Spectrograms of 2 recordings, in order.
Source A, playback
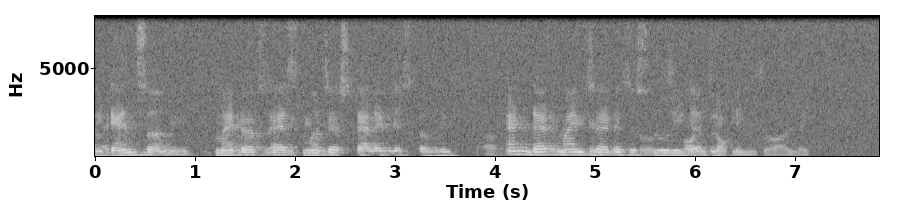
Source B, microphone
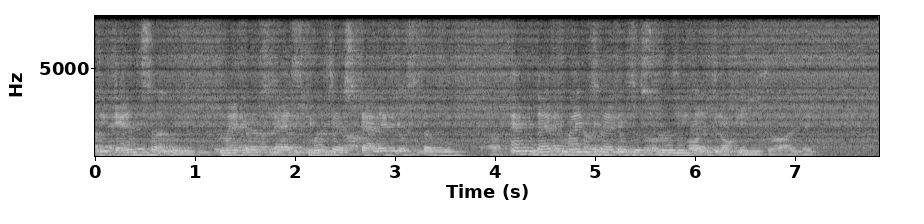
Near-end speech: present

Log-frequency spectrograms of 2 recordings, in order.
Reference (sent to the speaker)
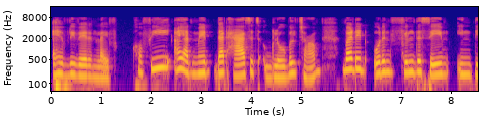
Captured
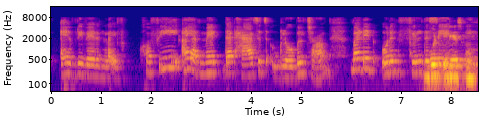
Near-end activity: present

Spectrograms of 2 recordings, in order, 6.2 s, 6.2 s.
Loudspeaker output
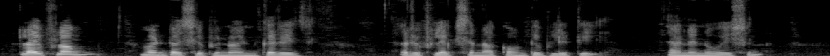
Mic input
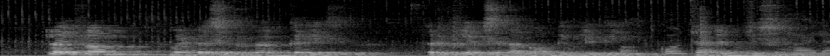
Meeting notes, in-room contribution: present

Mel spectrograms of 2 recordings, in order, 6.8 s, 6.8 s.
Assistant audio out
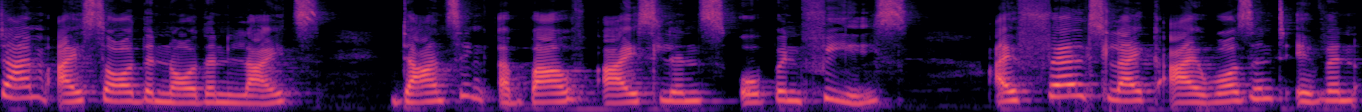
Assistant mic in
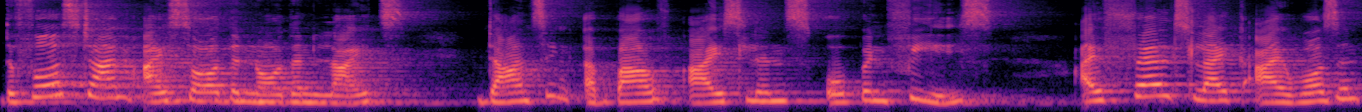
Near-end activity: none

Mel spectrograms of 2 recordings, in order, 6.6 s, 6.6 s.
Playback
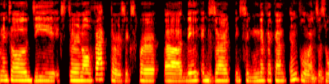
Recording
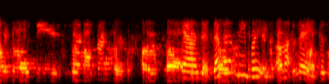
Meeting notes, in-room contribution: present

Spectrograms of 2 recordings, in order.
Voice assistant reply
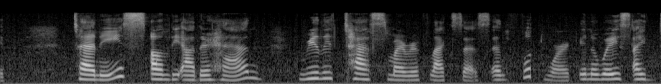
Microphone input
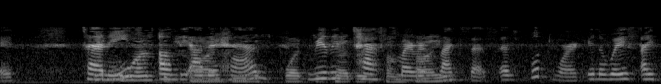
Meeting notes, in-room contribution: present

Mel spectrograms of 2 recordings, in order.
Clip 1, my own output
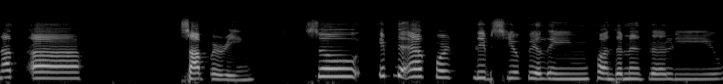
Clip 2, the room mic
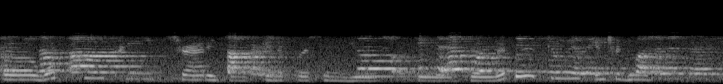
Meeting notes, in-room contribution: present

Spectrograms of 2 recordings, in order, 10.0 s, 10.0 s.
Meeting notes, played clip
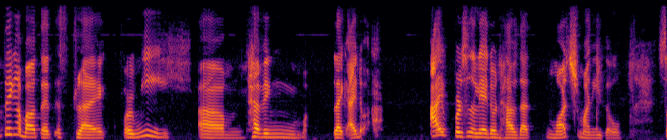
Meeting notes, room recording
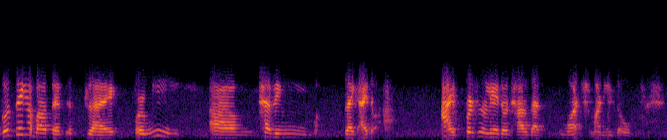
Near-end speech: none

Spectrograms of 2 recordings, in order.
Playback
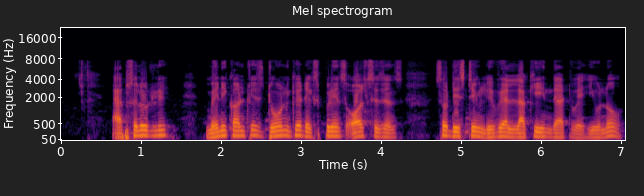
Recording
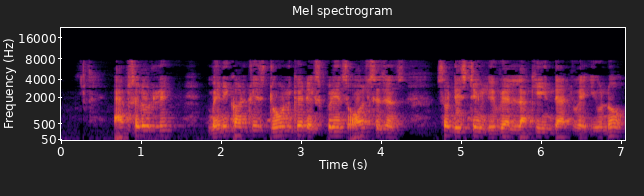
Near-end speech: none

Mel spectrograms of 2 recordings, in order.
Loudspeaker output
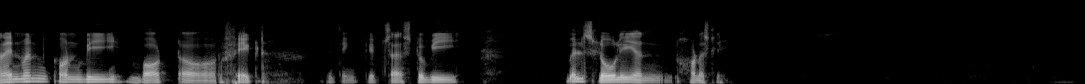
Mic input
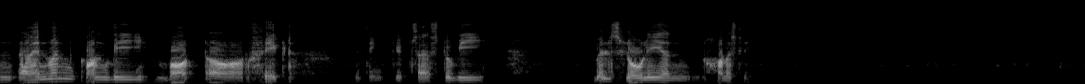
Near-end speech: none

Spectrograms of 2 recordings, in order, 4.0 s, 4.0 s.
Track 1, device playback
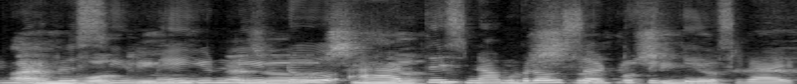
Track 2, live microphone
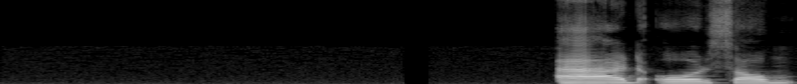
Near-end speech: present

